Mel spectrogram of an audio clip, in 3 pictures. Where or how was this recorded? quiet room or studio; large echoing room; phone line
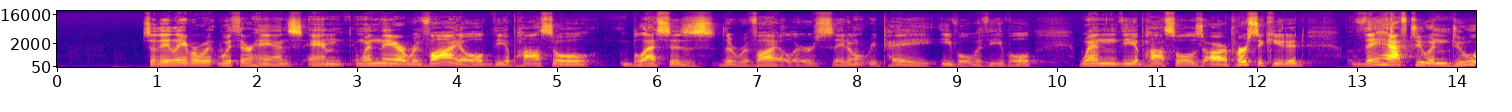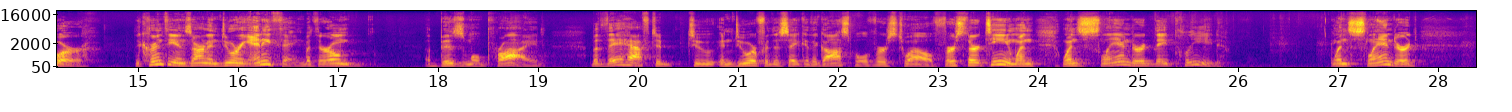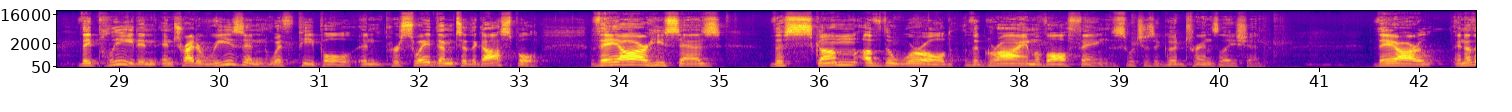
large echoing room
